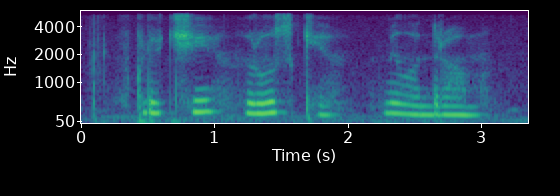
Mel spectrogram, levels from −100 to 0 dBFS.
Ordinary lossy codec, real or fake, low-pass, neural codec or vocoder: none; real; 5.4 kHz; none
